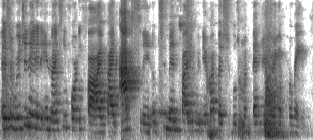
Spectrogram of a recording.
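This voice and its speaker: A woman's voice: mid-range voice, fast talker. A woman giving a casual school presentation and explaining things with fillers along the way. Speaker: student presenter. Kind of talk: classroom presentation. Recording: echoey room with noise.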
